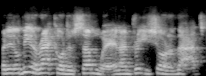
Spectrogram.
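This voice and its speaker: A man with a high voice projects it loudly in fairly even intonation, with noticeable background noise around him. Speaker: entrepreneur and podcaster. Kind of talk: interview. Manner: fast.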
